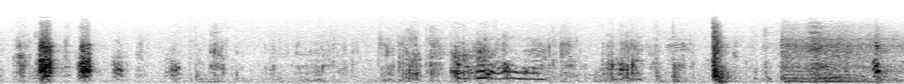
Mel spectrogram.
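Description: A dog barks and growls in a rough, repeated series of loud, close yelps and snarls, with short breaks between bursts.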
